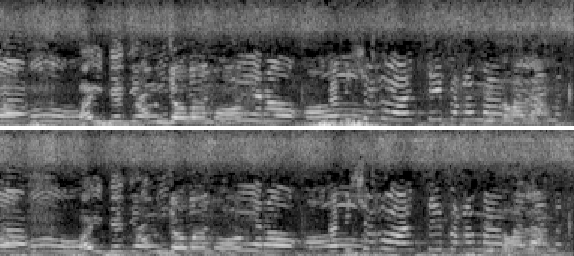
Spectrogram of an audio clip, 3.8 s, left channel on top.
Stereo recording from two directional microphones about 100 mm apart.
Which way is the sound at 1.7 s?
30° left (ahead or behind).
